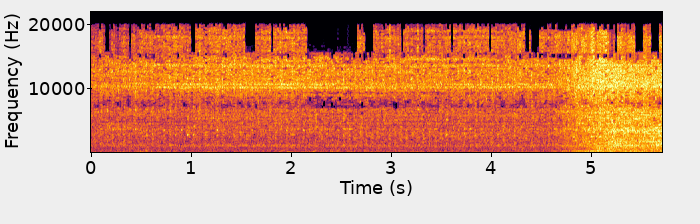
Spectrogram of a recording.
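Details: 2005 Ford Taurus after new idle air control valve and ignition coil, not fully warmed up; idle hunts at about three beats a second, rising near end, later stalls; owner suspects air sucked in up top, unconfirmed.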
